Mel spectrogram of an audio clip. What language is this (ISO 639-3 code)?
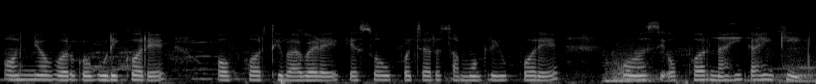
ori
